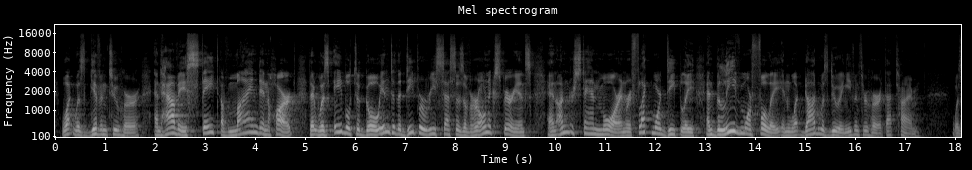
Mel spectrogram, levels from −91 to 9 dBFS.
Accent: American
